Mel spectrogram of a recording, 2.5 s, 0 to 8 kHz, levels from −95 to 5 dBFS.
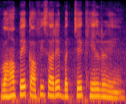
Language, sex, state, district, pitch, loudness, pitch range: Hindi, male, Arunachal Pradesh, Lower Dibang Valley, 155 Hz, -15 LUFS, 145-170 Hz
